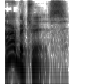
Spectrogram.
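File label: "arbitress", British English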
